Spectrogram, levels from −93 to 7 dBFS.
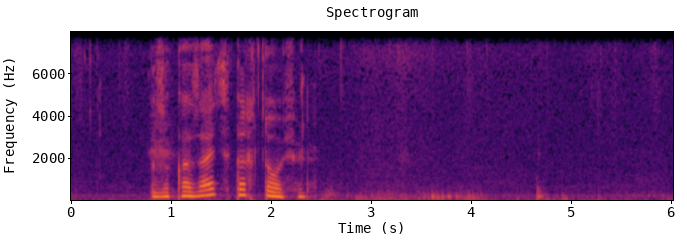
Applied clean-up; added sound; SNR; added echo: none; Whoosh, swoosh, swish; 19 dB; none.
